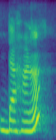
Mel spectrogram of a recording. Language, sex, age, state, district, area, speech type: Odia, female, 18-30, Odisha, Balasore, rural, read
